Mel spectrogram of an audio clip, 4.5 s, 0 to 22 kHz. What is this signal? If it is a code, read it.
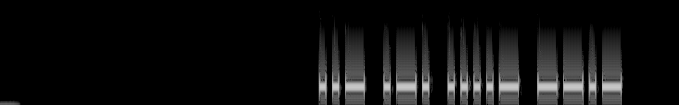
Morse code, heard as a keyed tone, about 28 wpm, 700 Hz. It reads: UR4Q
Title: DXCC-100 Call Signs - 4 Characters - Repeated 2x - 28wpm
